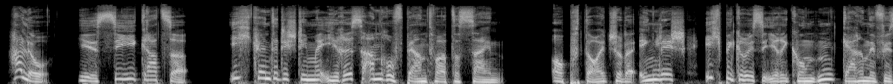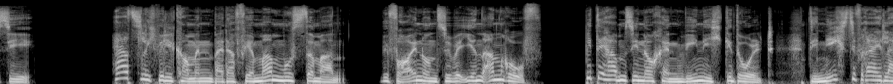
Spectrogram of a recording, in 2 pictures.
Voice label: Sprecher Telefonansagen

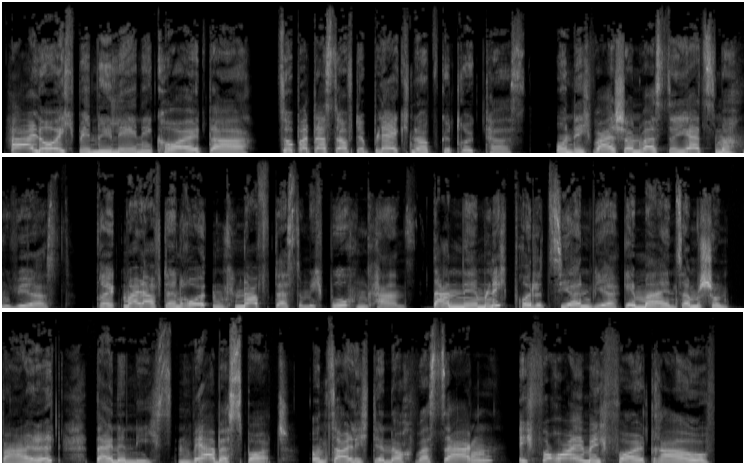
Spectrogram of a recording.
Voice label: Sprecher Kinder Neutral; Kinderstimmen; kleine Profisprecher

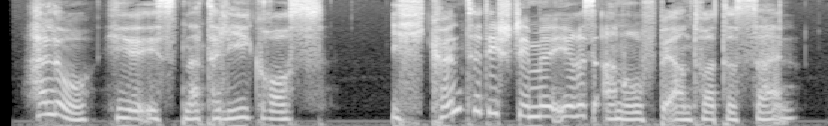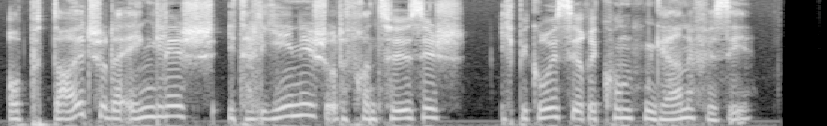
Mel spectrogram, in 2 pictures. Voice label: Sprecher Telefonansagen

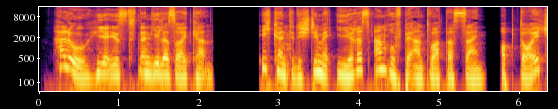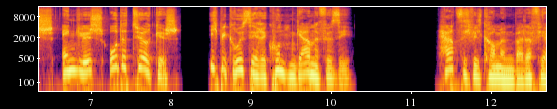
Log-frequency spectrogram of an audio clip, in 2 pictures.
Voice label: Telefonansagen

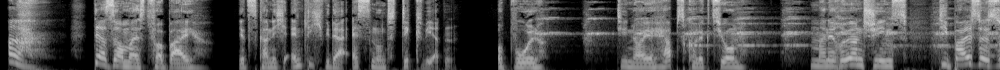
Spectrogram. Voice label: Sprecher Showreel

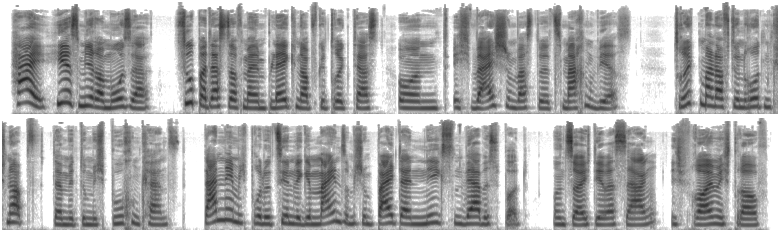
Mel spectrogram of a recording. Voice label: Sprecher Kinder Neutral; Kinderstimmen

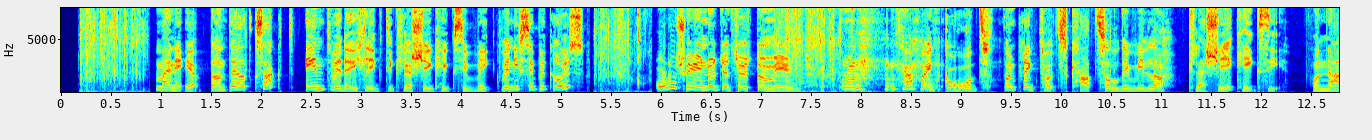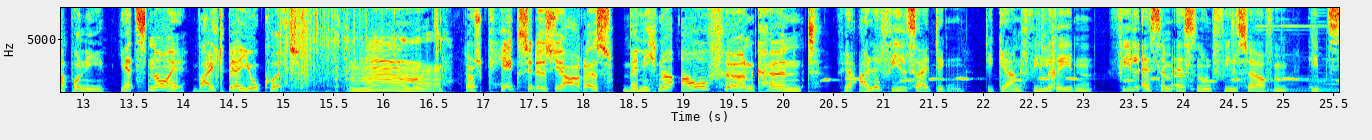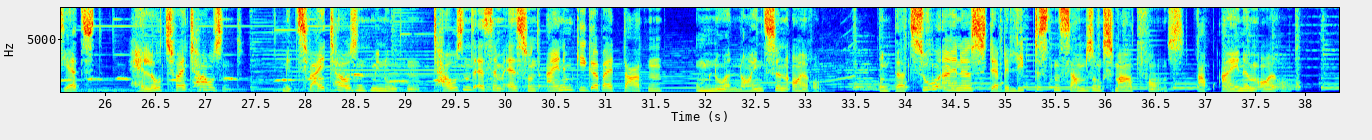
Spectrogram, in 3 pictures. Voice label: Sprecher Showreel

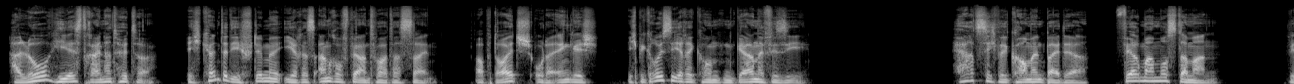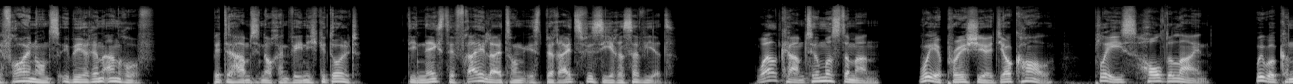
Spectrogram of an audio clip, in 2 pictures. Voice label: Telefonansage; Professionelle Sprecher

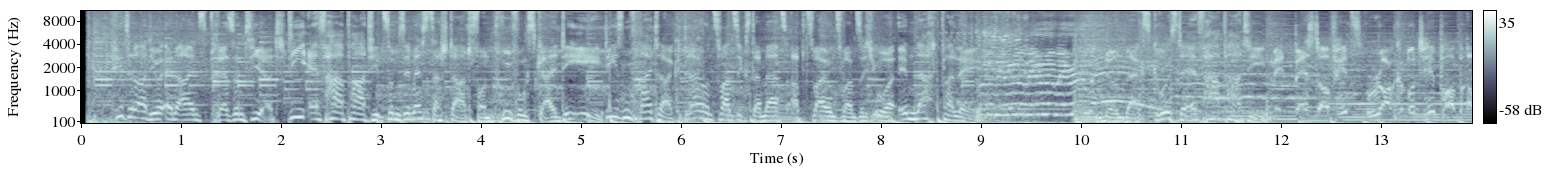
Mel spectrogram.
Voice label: Sprecher Showreel

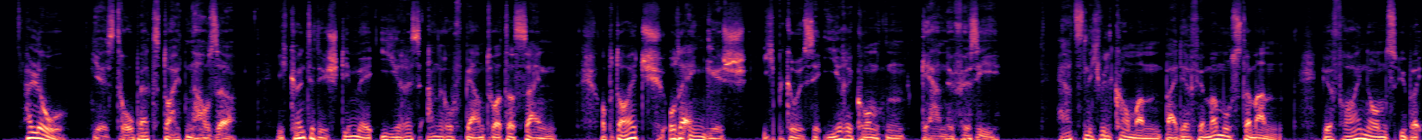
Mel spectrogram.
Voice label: Sprecher Telefonansagen

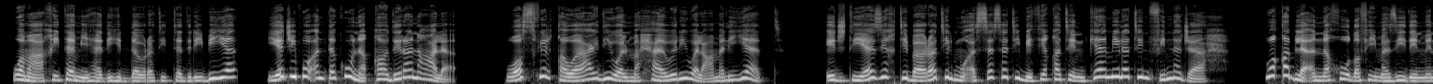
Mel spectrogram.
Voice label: Sprecher Native speaker

